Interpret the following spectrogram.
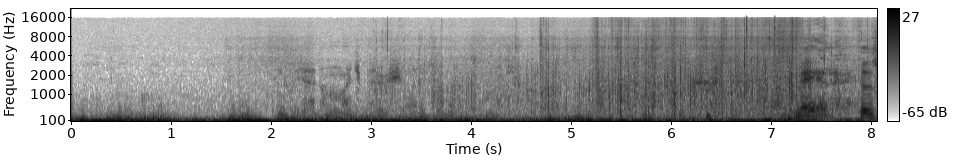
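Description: Wind buffeting the microphone, a loud, uneven low rumble, with scattered short crackles in the middle stretch. A man's voice starts near the end.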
